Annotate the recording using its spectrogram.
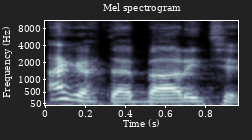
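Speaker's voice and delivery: usual speaking voice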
